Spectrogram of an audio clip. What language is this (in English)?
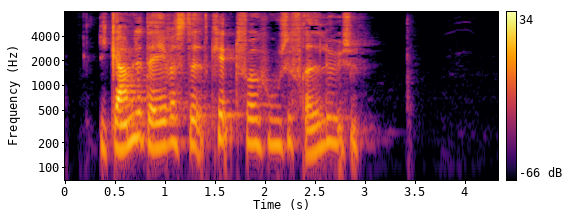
Danish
